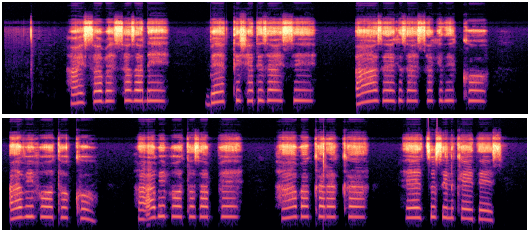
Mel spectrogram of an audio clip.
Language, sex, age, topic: Gamo, female, 25-35, government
